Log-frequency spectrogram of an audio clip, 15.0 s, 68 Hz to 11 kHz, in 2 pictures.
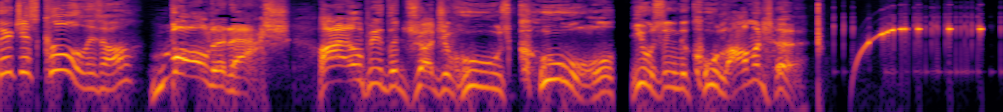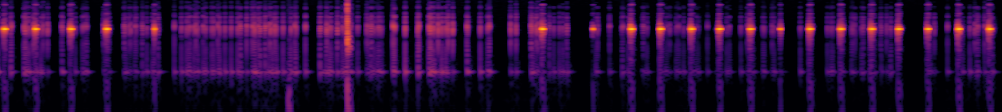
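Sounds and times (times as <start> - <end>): fast faint crackling: 6.0 - 15.0
short high electronic beeps: 6.4 - 8.3, 11.6 - 15.0.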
